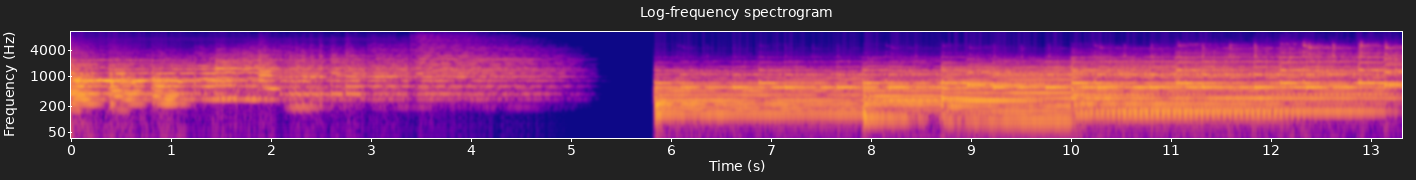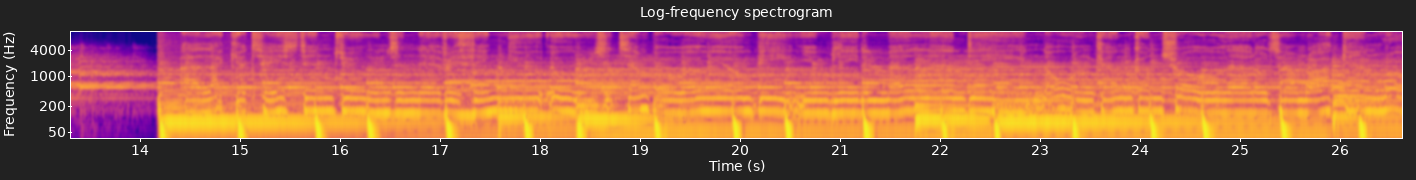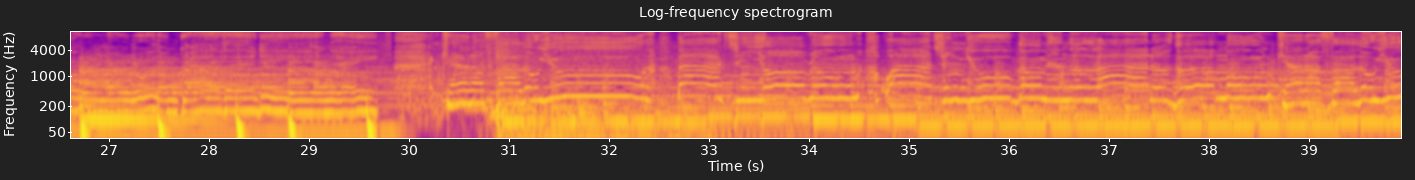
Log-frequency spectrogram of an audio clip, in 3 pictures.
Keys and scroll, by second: 11.8 ctrl+a, 12.9 1.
